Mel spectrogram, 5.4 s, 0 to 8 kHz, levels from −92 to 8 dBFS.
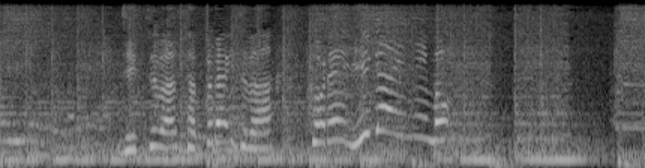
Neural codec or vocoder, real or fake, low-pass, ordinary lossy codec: vocoder, 44.1 kHz, 128 mel bands every 512 samples, BigVGAN v2; fake; 7.2 kHz; none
